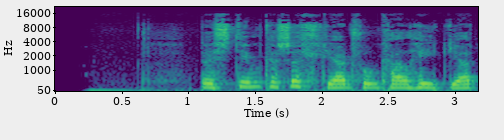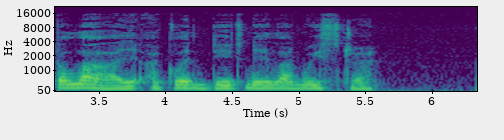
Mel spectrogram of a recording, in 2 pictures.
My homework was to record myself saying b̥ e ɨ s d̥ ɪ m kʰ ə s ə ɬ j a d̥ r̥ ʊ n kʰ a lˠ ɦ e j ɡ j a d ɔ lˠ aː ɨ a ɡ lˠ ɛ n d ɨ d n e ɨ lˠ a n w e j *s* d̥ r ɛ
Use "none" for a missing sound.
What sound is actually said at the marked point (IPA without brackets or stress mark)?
θ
